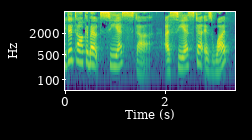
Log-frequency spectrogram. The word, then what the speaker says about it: siesta: the afternoon pronunciation is Siesta esta so it's more of a t sound Siesta one more time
